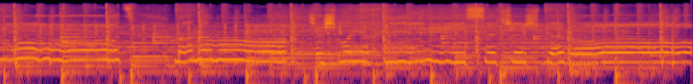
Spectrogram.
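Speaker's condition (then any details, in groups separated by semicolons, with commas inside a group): No condition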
